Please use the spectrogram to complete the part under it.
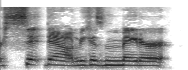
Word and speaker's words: Mater: It's pronounced like toe Mater, except without the toe.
